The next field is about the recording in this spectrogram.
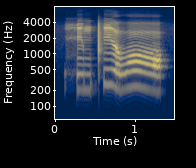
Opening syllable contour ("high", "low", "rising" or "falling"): low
